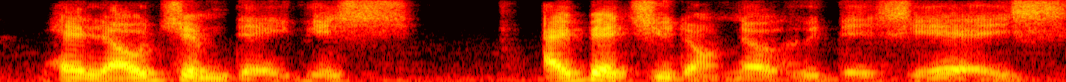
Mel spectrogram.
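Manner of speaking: low-pitched cooing voice like a doll. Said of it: "she used that same little baby doll voice".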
